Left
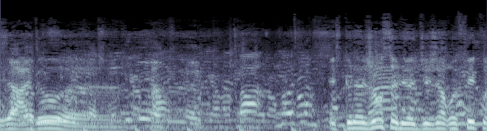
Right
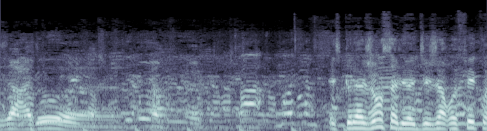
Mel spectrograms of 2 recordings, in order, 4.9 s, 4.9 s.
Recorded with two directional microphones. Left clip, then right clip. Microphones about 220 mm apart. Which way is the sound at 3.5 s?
Centre (ahead or behind).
